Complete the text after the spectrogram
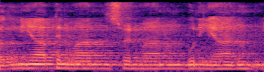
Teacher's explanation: نون ساکن کے بعد یا آنے کی وجہ سے اظہار مطلق ہے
